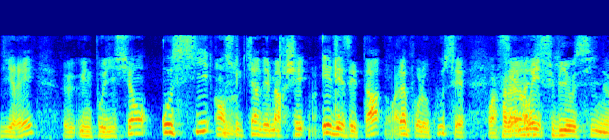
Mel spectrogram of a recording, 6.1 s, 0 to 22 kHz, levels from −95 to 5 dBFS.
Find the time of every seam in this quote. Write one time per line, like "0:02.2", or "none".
0:03.8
